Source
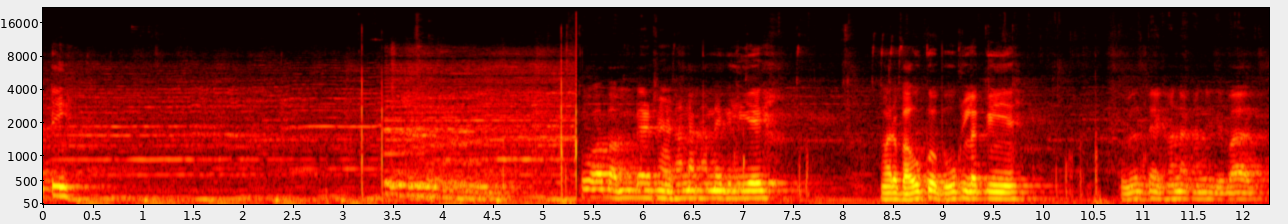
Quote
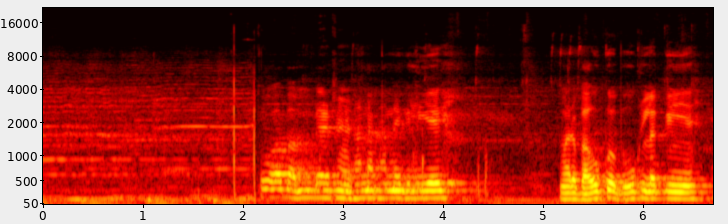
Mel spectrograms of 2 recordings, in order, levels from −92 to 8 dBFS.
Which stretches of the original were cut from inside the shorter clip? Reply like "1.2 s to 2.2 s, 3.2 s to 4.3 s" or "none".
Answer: 3.4 s to 5.4 s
